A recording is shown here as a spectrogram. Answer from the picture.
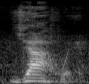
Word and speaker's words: Yahweh: Porque son 4 letras en el idioma original que acostumbramos pronunciar hoy día como Yahweh.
